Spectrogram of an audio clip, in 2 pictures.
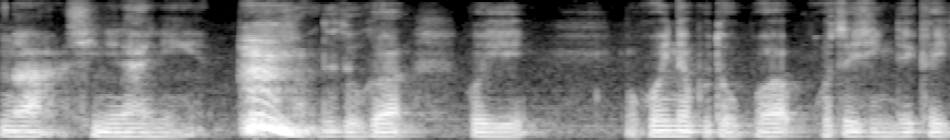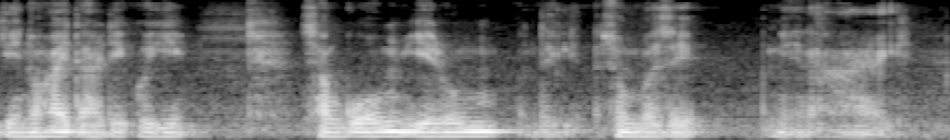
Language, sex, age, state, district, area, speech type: Manipuri, male, 30-45, Manipur, Imphal West, urban, spontaneous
